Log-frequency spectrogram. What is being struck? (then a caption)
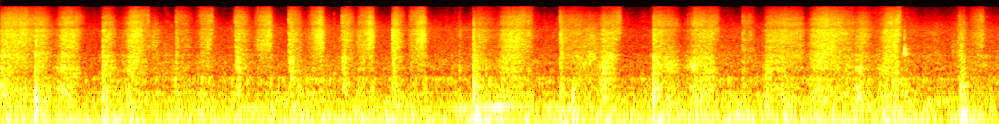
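Leather cowboy boot. A bristle brush is stroked back and forth across the vamp and shaft of a brown leather Lucchese cowboy boot, held by hand on a wall rack, hollow and empty. The strokes make a steady run of bright, hissy swishes over a low, rumbling bed, with short rubbing bursts that blend into one another.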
